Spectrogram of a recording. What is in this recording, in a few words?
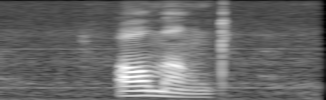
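"almond", Chinese, male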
